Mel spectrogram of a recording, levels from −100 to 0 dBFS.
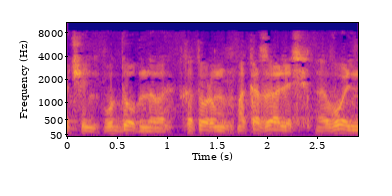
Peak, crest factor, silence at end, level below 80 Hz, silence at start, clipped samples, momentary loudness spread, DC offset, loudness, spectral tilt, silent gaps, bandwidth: -8 dBFS; 16 dB; 0 s; -66 dBFS; 0 s; under 0.1%; 6 LU; under 0.1%; -24 LUFS; -3.5 dB/octave; none; 8.8 kHz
